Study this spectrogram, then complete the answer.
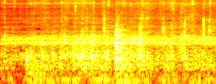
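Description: Red onions being stirred in a pan for an Ethiopian split pea alicha, giving a faint, steady scraping and soft sizzle with one sharper clink near the middle, no voices.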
